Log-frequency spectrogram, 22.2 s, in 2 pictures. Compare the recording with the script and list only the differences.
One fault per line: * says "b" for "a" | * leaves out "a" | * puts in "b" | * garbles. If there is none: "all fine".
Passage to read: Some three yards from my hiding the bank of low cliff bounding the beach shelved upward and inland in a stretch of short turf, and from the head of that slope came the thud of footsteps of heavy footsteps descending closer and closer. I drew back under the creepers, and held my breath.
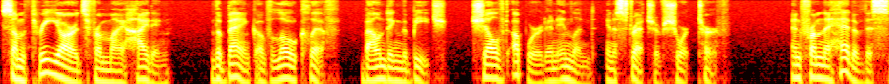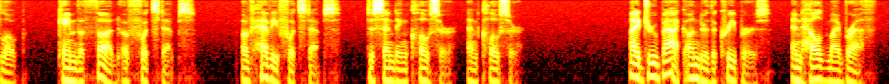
* says "this" for "that"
